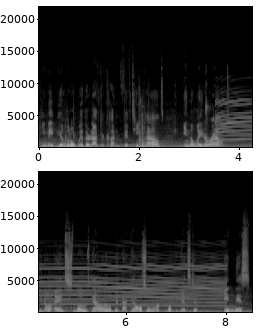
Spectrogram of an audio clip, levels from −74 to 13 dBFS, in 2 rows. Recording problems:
traffic noise; noticeable; throughout; 10 dB below the speech
electrical hum; faint; throughout; 60 Hz, 25 dB below the speech
siren; noticeable; from 3.5 to 8 s; peak 4 dB below the speech

